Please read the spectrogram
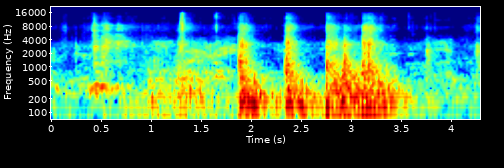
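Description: Heavy thuds of wrestlers' bodies hitting the wrestling ring, three in quick succession from about two seconds in, with crowd voices around them.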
